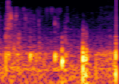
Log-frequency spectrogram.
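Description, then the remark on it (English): Quiet sipping of coffee, with a handful of soft wet mouth clicks and gulps scattered irregularly over a second or two, and no one speaking. “Sorry, I'm sipping my coffee.”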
